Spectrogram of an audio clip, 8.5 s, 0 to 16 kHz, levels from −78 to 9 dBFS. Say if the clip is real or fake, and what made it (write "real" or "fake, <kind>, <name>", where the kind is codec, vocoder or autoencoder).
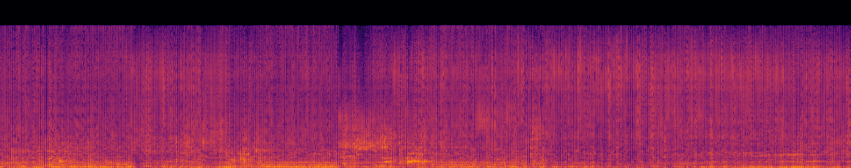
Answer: fake, vocoder, BigVGAN v2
